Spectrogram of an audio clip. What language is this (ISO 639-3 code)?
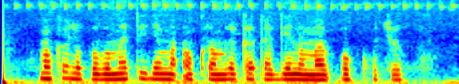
luo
